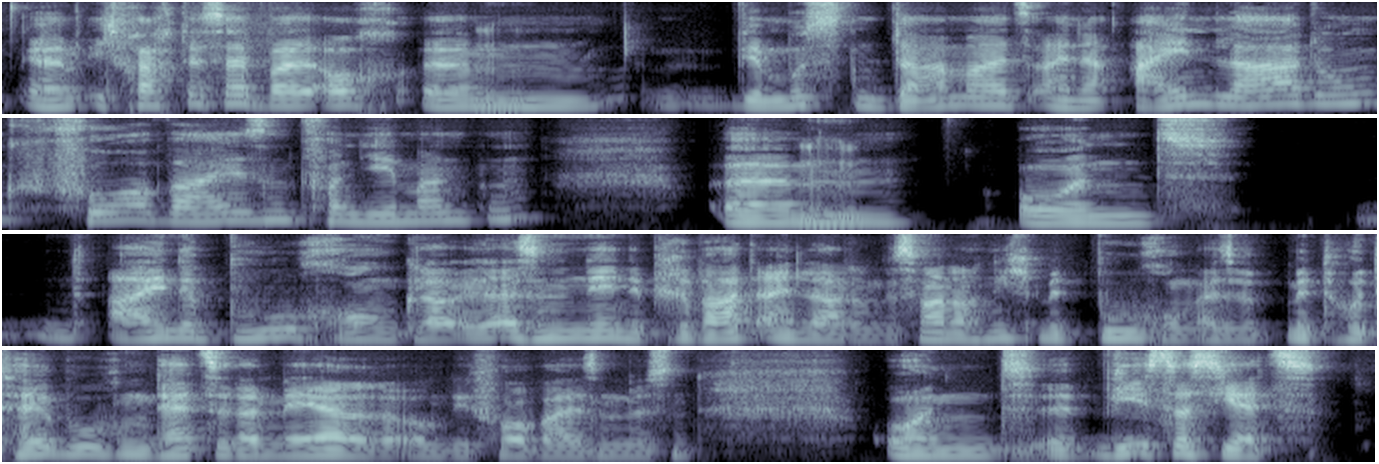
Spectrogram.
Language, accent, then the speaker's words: German; Saxony, Germany; Als Sachse, immer, ich nutze jede Gelegenheit.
